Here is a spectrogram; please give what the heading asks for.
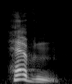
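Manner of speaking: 'heaven' as HEV-n, last e swallowed; dropped final vowel. Shown as a demonstration. Teacher modelling for students, 'heaven' without its last e. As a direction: go straight from v to n in 'heaven'. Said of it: "como si no existiera la última E".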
